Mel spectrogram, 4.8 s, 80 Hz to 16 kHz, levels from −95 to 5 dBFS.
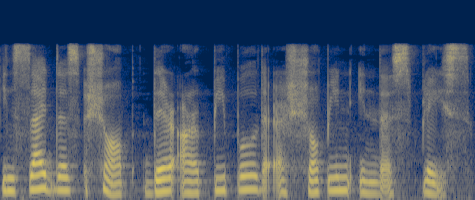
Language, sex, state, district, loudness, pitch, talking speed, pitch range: English, female, Nagaland, Dimapur, -19 LUFS, 200 Hz, 140 wpm, 175-210 Hz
